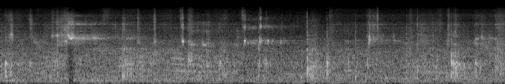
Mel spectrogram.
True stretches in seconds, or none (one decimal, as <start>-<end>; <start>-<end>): 2.5-3.3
